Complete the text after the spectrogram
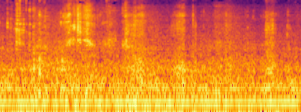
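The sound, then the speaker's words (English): Crunching as someone bites into a smooth dessert with a crisp, deep golden top: a few short brittle cracks over about three seconds with quiet chewing between, fairly soft overall and no talking. “And all of a sudden, when you bite into it, you've got the smooth and then you've got the crispiness.”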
